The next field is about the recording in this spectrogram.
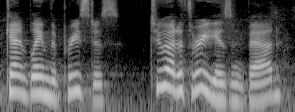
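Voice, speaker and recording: A woman's voice: fairly high pitch, expressive, normal speed, in a large hall, lightly acted. A woman playing a wry, roguish blind adventurer in a video game, telling her tale with dry, sardonic humour. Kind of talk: video game companion monologue.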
